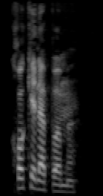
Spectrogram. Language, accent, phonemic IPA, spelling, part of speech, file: French, France, /kʁɔ.ke la pɔm/, croquer la pomme, verb, LL-Q150 (fra)-croquer la pomme.wav
- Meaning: 1. to give in to temptation 2. to make love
